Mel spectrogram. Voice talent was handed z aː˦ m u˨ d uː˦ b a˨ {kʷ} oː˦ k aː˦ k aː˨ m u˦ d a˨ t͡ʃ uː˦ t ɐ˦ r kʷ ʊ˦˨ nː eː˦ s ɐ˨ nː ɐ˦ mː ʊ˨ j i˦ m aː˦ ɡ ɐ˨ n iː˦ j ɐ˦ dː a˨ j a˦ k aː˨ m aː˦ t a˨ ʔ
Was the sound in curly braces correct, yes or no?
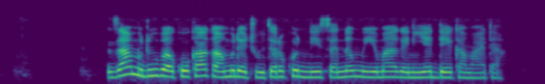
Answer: yes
